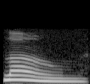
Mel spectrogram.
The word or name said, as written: loam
